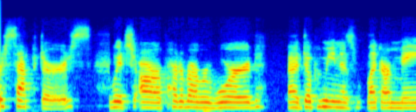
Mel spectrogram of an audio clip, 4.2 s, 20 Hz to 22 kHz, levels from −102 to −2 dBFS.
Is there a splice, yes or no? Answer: yes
